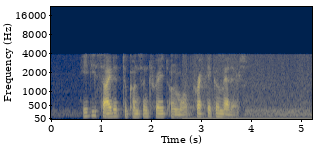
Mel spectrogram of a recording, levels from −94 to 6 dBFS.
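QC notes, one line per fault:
2.62 s to the end: stuck bit. The sound suddenly turns distorted, and the pauses fill with gritty noise instead of going quiet. That's likely one data bit jammed at a fixed value, throwing roughly half the samples off by that bit's weight.
3.20 to 3.22 s: packet loss filled with silence. A 20 ms hole drops straight through the speech, with hard edges where the missing packets were replaced by dead air. The gap length fits two 10 ms packets going missing.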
